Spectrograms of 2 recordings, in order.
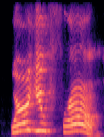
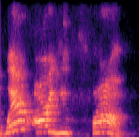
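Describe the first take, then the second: First: Higher, louder, punchy call to the room. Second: Said in the usual way. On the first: Real, not acted. Host calling out to her online class, louder and higher. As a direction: throw the question out to the whole chat.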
